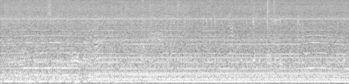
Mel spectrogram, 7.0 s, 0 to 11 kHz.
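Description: Cabin noise of a Boeing 767 rolling off the runway after landing: a steady engine drone with a strong low hum, evening out about two seconds in.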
